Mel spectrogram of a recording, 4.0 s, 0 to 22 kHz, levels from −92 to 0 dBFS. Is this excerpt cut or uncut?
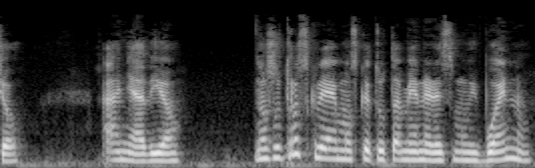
uncut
